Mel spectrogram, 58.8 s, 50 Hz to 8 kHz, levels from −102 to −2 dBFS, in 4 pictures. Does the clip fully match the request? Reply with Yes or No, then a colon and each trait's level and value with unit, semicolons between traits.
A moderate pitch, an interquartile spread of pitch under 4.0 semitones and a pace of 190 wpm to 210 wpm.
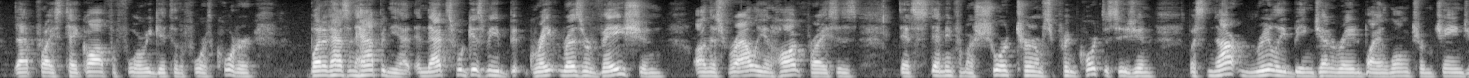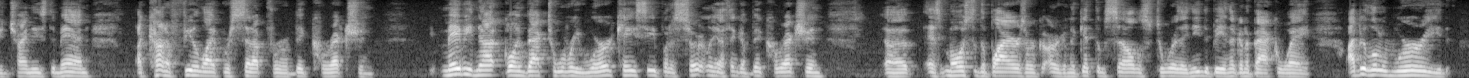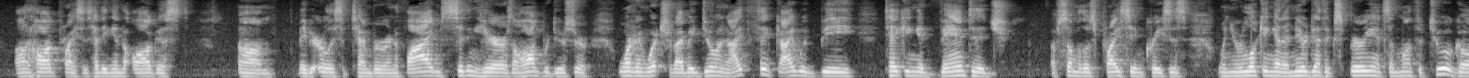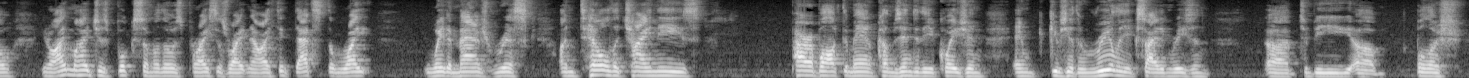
Yes: medium, 145 Hz; average, 2.9 semitones; fast, 205 wpm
